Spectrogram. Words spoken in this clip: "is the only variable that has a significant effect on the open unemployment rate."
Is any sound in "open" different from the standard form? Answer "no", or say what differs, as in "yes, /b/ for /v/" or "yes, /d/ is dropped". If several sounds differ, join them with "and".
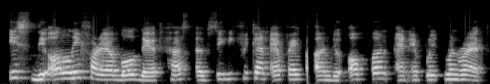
no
